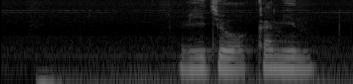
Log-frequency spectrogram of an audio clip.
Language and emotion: Russian, neutral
